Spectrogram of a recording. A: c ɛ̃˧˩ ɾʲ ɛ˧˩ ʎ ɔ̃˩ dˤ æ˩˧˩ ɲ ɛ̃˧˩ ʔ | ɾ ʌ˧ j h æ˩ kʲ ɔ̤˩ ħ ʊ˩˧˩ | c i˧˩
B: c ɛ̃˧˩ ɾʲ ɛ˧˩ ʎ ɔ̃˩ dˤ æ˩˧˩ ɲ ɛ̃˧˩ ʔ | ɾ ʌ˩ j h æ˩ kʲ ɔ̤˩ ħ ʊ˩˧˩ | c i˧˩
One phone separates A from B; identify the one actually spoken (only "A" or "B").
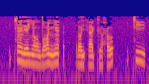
B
